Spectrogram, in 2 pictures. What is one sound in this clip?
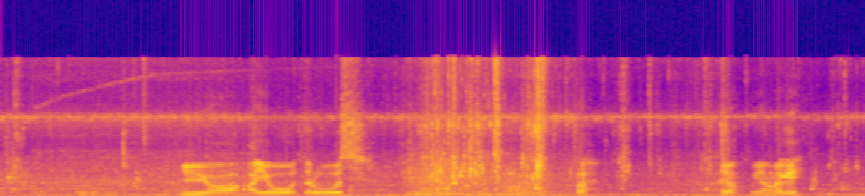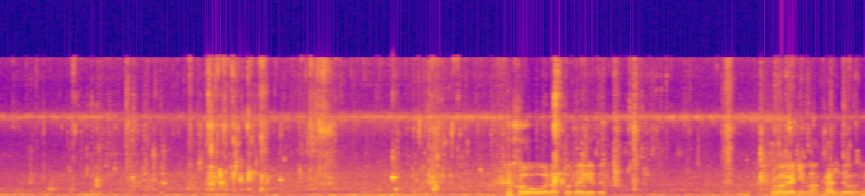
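An otter splashes and paddles in a tub of water.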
